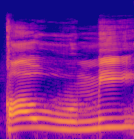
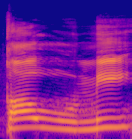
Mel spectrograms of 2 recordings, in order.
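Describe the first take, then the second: No difference in how they are said.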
